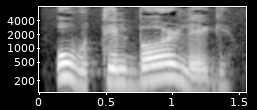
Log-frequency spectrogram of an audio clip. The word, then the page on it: otillbörlig: ²'o:tilbö:r_lig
